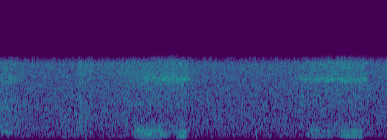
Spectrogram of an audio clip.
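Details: A small sleeping animal gives two soft, buzzing snores on inhalation about three seconds apart: gentle snoring.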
